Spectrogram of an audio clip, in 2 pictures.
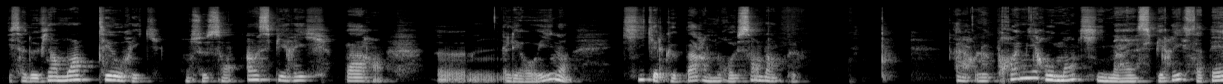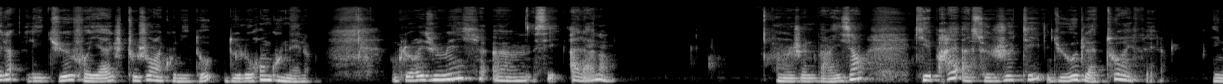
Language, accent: French, French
